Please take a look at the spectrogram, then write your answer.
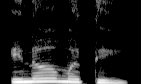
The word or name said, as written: ಇನಾಮತಿ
